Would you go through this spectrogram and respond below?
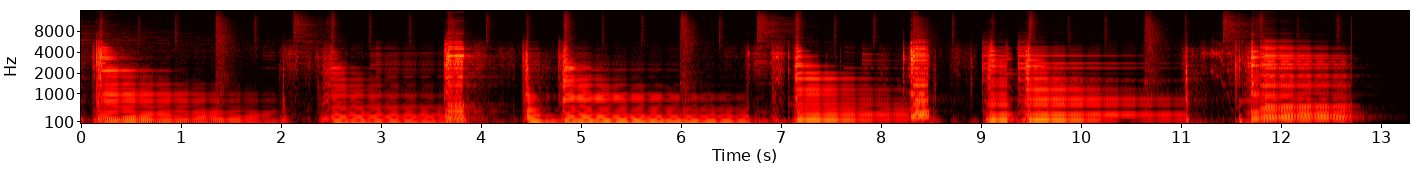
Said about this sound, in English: So basically just a filtered reverb going off to one side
